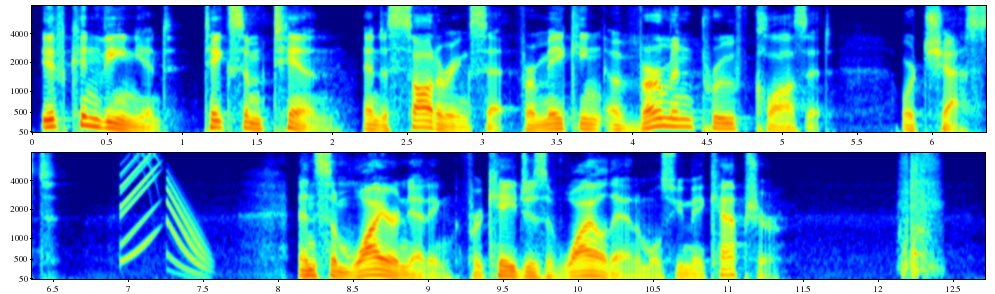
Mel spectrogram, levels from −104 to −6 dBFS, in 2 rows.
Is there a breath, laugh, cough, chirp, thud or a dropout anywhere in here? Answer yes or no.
yes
